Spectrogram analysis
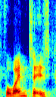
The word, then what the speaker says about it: Fuentes: Therefore, you are contributing, Nick Fuentes, to the diminishing white population. I'm confused. Why does he make it 3 syllables? Fuentes. Fuentes. Fuentes. Fuentes. Not Fuen.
